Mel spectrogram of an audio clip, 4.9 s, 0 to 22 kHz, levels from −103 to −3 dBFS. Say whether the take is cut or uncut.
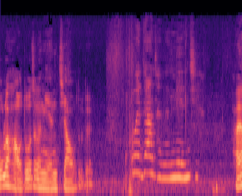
cut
